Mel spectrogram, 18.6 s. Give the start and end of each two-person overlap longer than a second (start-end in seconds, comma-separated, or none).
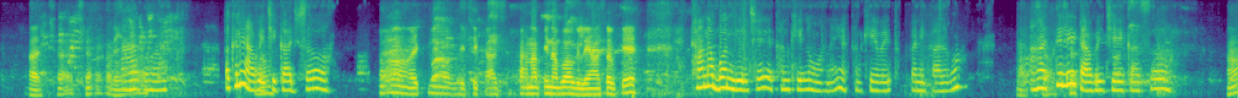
none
